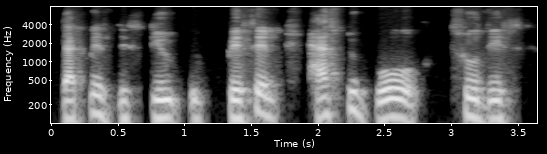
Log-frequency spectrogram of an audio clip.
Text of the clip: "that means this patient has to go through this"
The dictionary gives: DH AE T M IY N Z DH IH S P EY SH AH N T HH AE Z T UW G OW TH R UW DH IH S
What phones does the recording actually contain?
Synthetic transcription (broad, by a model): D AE T M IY N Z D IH S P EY S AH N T HH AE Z T UW G OW T R UW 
